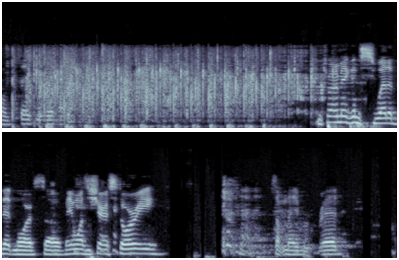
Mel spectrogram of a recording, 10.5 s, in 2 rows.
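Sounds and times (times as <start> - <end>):
speech: 0.0 - 1.4, 4.2 - 7.5, 8.2 - 10.0
crowd applause: 0.0 - 4.6.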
